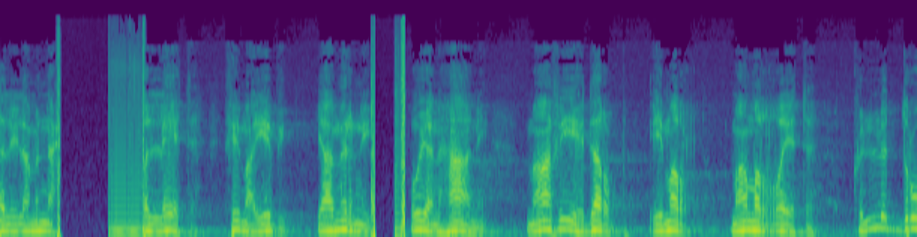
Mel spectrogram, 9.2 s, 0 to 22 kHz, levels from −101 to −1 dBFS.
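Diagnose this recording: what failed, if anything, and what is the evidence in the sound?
Analogue wiring: a cable pulled and plugged in at 0.56–1.44 s and 3.71–4.04 s. Pops, near-silence and 60 Hz tip-contact buzz set it apart from a clean digital dropout.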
